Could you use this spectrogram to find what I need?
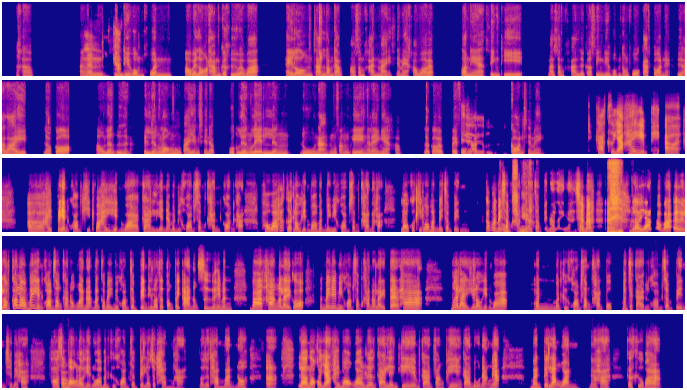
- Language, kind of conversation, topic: Thai, advice, ฉันจะหยุดทำพฤติกรรมเดิมที่ไม่ดีต่อฉันได้อย่างไร?
- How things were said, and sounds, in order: other background noise; chuckle; laughing while speaking: "ใช่ไหม อา เราอยากแบบว่า เออ"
